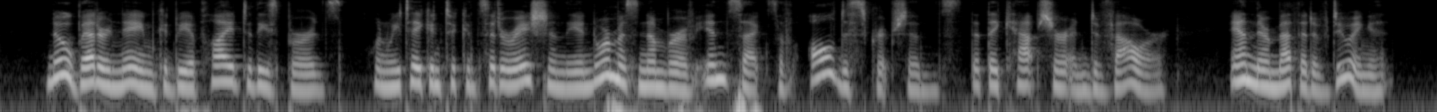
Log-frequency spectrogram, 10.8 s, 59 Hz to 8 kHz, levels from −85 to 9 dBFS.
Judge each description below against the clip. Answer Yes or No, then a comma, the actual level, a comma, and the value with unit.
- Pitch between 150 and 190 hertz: Yes, medium, 185 Hz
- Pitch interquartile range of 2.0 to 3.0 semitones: No, average, 3.9 semitones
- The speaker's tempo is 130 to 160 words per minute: No, average, 185 wpm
